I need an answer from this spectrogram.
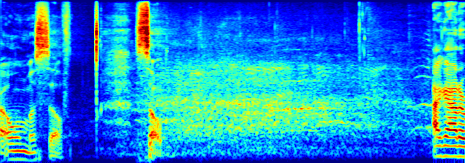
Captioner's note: audience laughs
